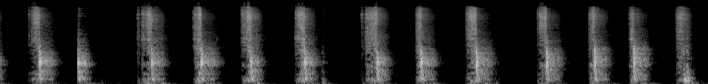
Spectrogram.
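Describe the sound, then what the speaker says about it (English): Knife chopping celery stalks into roughly 1/8 inch slices on a board: a steady series of about fourteen crisp, separate cuts in an even rhythm, close and clear, with no talking. "we're going to cut up our celery"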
